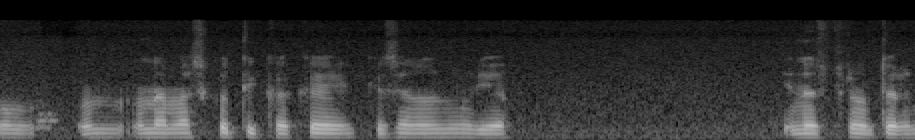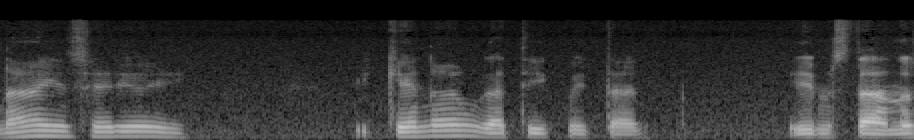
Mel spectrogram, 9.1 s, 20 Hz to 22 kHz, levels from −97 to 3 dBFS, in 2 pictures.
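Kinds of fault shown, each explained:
Other side's voice leaking through: the echo canceller likely missed loudspeaker playback, so a faint second voice, about 20 dB down, surfaces from 0.19 to 0.29 s.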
